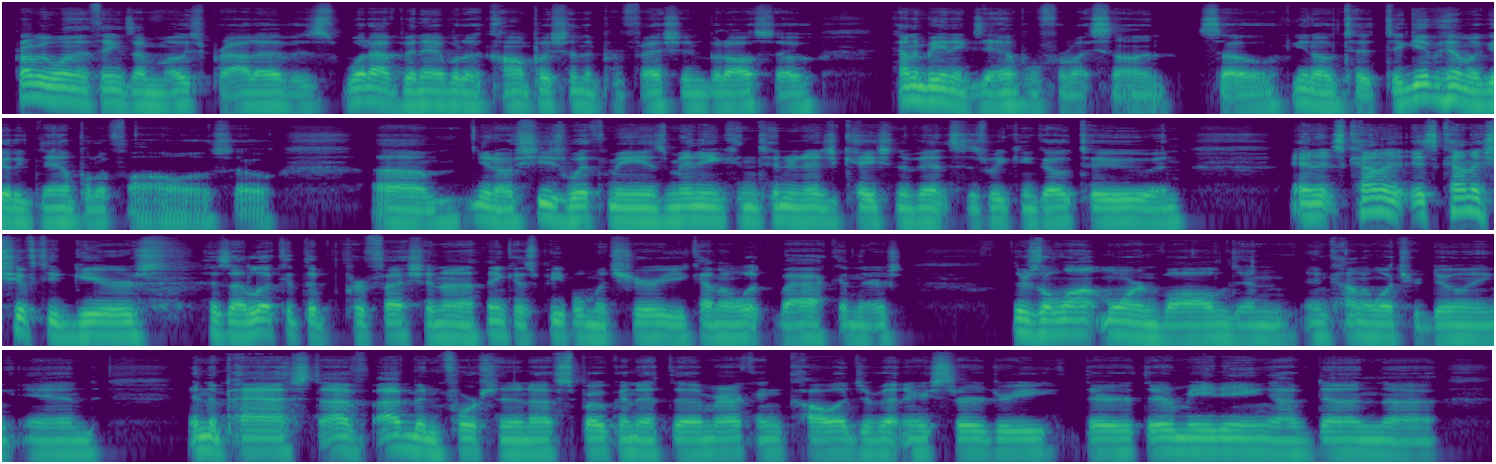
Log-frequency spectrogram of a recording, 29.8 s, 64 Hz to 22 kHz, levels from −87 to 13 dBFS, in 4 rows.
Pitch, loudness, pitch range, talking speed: 105 Hz, -25 LUFS, 100-110 Hz, 245 wpm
